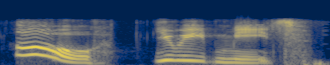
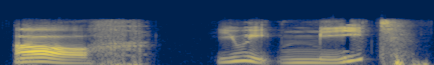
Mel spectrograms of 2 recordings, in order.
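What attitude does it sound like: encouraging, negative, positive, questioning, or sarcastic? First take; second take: positive; sarcastic. First: It sounds positive and pleased. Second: It sounds sarcastic and mocking. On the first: The speaker is glad the listener eats meat. "A positive statement?" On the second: The speaker means the opposite of the words.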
